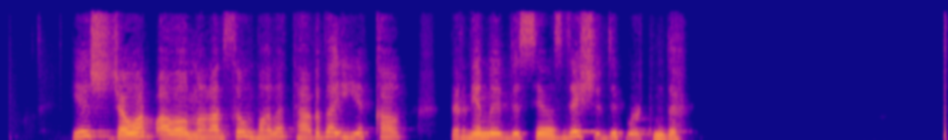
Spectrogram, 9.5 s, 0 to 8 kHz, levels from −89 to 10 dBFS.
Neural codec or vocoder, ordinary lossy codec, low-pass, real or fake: codec, 16 kHz, 0.5 kbps, X-Codec, HuBERT features, trained on balanced general audio; MP3, 48 kbps; 7.2 kHz; fake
